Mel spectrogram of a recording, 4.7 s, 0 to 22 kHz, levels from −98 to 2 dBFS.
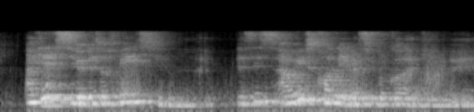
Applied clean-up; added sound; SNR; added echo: neural separator model SepFormer DNS4.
